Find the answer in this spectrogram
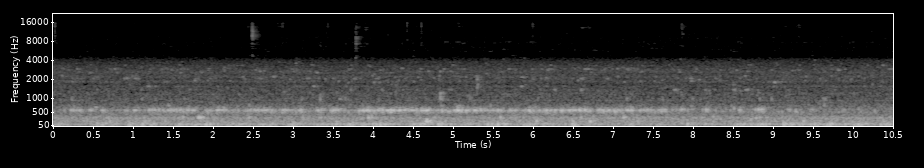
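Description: Airliner cabin noise in flight: a steady low rumble of engines and airflow with a constant droning hum running through it.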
